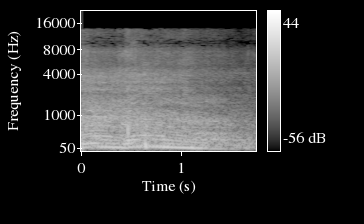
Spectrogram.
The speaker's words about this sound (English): That was the worst rev I've ever heard. If you're gonna rev, at least do it properly.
